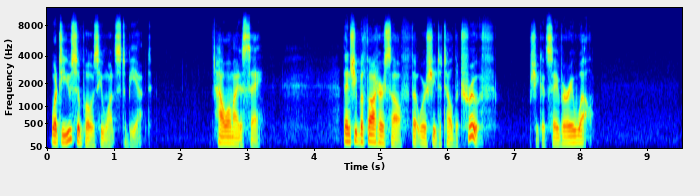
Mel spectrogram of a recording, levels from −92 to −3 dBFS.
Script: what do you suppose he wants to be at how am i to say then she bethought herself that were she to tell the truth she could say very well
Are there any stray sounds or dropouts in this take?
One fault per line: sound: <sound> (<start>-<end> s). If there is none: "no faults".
no faults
